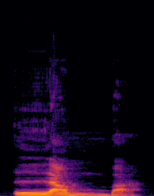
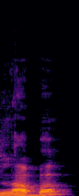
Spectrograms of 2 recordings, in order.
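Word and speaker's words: λάμπα: Okay, or lamba. Okay, lamba. Um, you can pronounce it as laba or lamba.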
